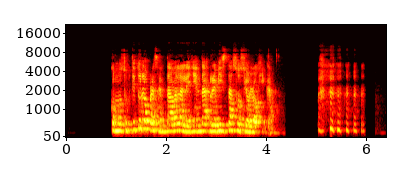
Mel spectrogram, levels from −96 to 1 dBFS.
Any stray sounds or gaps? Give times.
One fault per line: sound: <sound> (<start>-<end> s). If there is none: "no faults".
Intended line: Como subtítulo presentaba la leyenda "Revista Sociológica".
sound: laugh (5.0-6.0 s)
